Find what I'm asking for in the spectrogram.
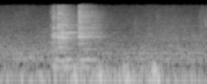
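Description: Freshly cooked beans tipped into a bowl make a short clatter of utensil against dish, two quick scraping bursts followed by a few soft knocks, close and alone.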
